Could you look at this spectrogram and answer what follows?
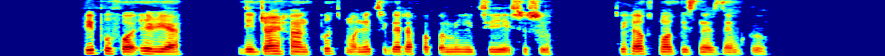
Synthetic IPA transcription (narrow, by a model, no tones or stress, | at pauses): pipl̩ˠfɔʔɛɹia | ded͡ʒɔ̃ɪ̃nhãnd̚pʰutmʌ̰nitʰuɡɛðafɔkɔmjunitʰiḛsusṵ | tʰuɦɛlpsmɔlbiznɛs̬dɛ̰̃mɡɹo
